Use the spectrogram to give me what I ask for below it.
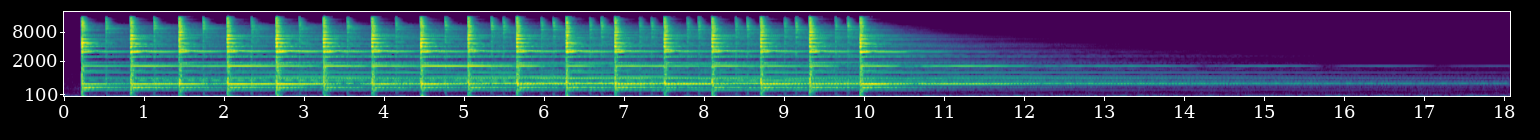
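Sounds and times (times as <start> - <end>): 
Zildjian cymbal: 0.0 - 18.0.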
